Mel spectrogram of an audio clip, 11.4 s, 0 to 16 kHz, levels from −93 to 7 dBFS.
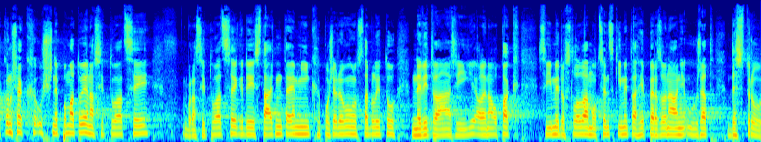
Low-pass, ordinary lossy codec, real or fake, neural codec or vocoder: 14.4 kHz; MP3, 64 kbps; real; none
